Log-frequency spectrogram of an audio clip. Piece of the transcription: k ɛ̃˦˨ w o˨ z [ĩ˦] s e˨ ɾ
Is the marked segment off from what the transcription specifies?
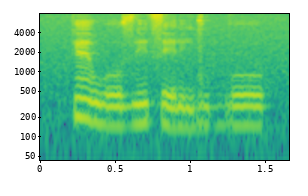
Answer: no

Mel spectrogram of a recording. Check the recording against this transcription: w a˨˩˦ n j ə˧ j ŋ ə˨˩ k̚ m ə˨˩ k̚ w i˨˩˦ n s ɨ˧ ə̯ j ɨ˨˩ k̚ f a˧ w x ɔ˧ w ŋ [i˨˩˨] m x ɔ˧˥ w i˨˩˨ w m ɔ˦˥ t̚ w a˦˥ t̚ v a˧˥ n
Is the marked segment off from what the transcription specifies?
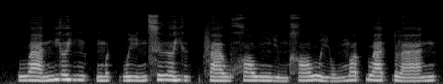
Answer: no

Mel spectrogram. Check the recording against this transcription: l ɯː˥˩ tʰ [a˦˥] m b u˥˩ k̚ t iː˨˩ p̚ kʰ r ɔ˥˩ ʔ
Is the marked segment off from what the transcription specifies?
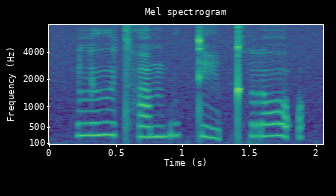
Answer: no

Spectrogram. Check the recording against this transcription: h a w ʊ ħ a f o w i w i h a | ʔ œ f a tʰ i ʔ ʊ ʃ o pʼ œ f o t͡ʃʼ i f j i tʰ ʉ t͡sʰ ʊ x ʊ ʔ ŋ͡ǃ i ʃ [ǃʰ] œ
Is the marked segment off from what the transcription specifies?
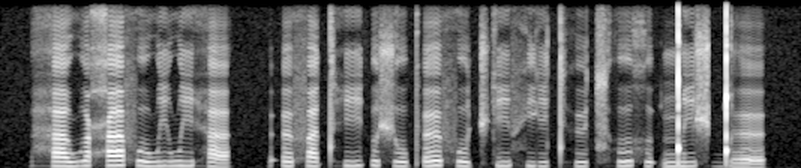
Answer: yes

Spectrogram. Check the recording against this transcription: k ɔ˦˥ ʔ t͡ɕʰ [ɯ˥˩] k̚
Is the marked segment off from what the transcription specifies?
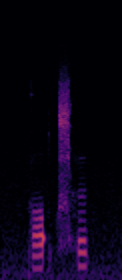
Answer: no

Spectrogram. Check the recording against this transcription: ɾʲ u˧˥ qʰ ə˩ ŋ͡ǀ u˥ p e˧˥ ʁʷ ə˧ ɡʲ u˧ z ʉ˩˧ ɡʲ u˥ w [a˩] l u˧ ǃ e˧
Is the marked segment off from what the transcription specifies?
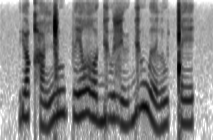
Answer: yes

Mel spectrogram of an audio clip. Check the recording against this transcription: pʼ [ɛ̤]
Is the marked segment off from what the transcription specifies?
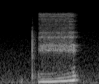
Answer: no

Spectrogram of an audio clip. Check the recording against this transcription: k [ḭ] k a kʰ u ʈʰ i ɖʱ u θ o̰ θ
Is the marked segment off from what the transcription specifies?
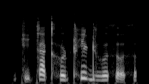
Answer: no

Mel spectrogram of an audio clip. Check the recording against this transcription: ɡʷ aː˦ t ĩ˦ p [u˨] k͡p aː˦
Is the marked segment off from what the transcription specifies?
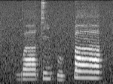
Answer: no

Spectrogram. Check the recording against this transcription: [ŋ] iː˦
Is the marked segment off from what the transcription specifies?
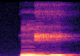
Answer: yes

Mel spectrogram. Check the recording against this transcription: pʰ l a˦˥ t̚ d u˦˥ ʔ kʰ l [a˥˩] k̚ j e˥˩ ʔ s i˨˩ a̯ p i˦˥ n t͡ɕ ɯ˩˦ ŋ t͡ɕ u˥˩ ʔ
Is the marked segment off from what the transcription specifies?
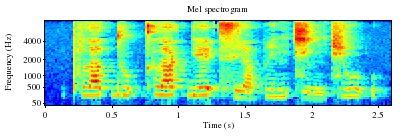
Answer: no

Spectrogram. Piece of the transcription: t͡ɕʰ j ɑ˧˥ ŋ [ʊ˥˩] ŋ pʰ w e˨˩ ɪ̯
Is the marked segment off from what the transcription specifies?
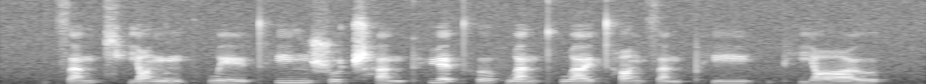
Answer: no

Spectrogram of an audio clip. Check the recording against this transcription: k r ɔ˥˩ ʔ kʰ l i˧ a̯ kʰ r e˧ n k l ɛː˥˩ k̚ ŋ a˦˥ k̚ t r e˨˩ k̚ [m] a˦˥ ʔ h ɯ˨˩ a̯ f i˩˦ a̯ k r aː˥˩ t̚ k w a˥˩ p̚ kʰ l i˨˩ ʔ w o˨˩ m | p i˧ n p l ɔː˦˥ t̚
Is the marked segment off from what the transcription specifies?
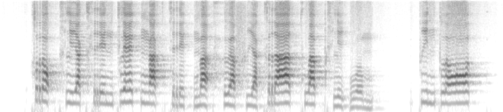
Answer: no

